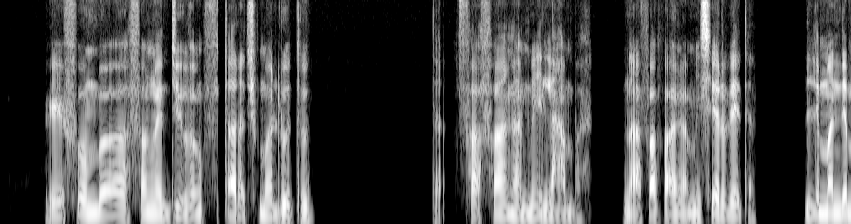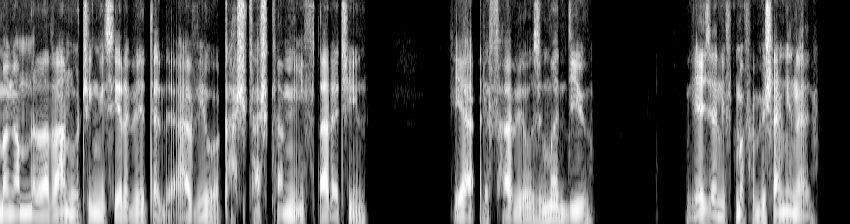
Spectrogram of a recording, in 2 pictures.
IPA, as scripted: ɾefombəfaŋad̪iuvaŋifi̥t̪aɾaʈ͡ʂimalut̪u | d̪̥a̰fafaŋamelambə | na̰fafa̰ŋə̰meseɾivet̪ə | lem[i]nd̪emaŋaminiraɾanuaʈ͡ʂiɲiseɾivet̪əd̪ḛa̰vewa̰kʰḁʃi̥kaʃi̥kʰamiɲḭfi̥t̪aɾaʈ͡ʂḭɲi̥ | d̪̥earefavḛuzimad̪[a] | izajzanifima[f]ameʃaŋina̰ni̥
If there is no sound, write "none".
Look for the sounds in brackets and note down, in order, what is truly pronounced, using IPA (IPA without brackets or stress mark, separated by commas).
a, i, f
